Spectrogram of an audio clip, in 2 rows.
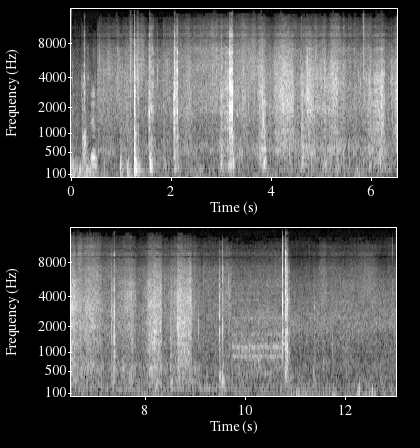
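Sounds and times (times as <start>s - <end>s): rough scraping: 0.7s - 9.8s.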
